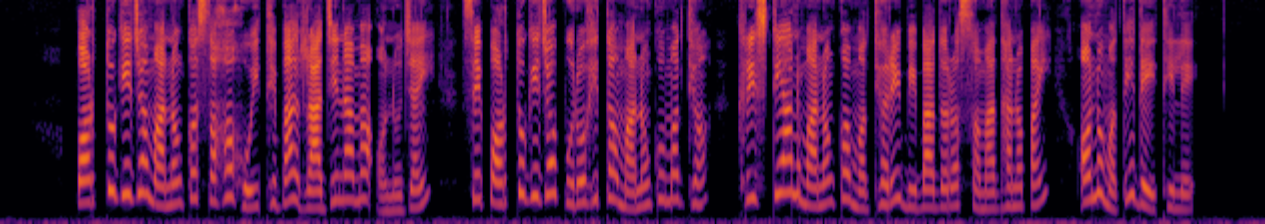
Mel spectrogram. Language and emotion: Odia, neutral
